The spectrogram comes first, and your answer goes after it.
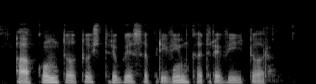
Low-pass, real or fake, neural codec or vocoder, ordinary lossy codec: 7.2 kHz; real; none; Opus, 64 kbps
